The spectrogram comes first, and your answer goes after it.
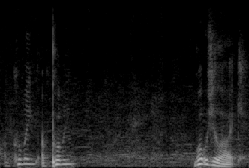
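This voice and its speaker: A man's voice: sits high, big pitch swings, measured pace, dark tone, a faint crowd. A man playing a long-suffering, exasperated but fond young husband in a fan audio drama, flustered and grudging.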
